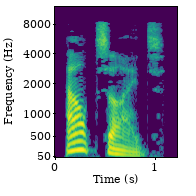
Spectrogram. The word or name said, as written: outsides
